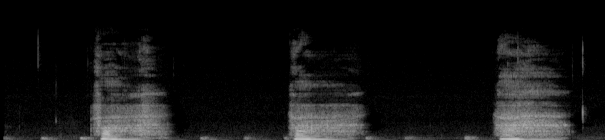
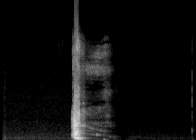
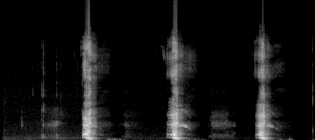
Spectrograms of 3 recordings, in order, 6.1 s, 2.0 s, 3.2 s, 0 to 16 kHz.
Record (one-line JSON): {"exhalation_length": "6.1 s", "exhalation_amplitude": 7475, "exhalation_signal_mean_std_ratio": 0.47, "cough_length": "2.0 s", "cough_amplitude": 32768, "cough_signal_mean_std_ratio": 0.16, "three_cough_length": "3.2 s", "three_cough_amplitude": 32767, "three_cough_signal_mean_std_ratio": 0.23, "survey_phase": "beta (2021-08-13 to 2022-03-07)", "age": "18-44", "gender": "Female", "wearing_mask": "No", "symptom_none": true, "smoker_status": "Never smoked", "respiratory_condition_asthma": false, "respiratory_condition_other": false, "recruitment_source": "REACT", "submission_delay": "1 day", "covid_test_result": "Negative", "covid_test_method": "RT-qPCR"}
